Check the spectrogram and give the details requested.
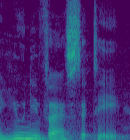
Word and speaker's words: university: اما صداشون صدای حرف صدادار نیست. با این که این حروف با حروف صدادار شروع میشن، ولی حرف اولی اونها مانند یو تلفظ میشه. یونیورسیتی، یونیت، یوسفول، یونین. بنابراین اونها با حرف تعریف ای مورد استفاده قرار میگیرن.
